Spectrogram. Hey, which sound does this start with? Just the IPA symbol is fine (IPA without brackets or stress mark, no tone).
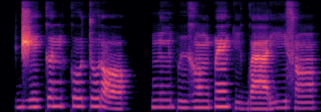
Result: d͡ʒ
